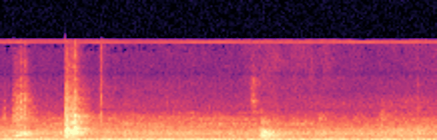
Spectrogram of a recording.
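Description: The plastic screw cap of a Bosch dishwasher's salt reservoir being closed by hand in the bottom of the tub: a brief scrape about two-thirds of a second in, then a faint click. A steady low hum runs underneath.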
